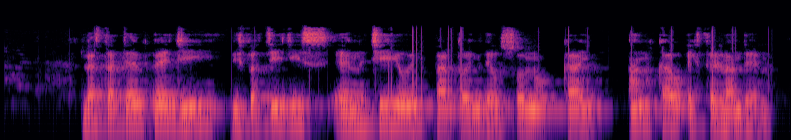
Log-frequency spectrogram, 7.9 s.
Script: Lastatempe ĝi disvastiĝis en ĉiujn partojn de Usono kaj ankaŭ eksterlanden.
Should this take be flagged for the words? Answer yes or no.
no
